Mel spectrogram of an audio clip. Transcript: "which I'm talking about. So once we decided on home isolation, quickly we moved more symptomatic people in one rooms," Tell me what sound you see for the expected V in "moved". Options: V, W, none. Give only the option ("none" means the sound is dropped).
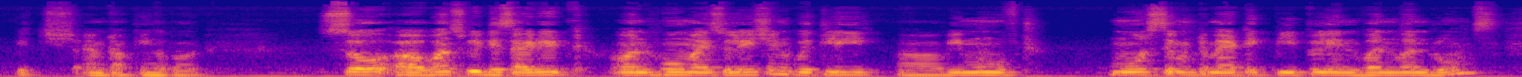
V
